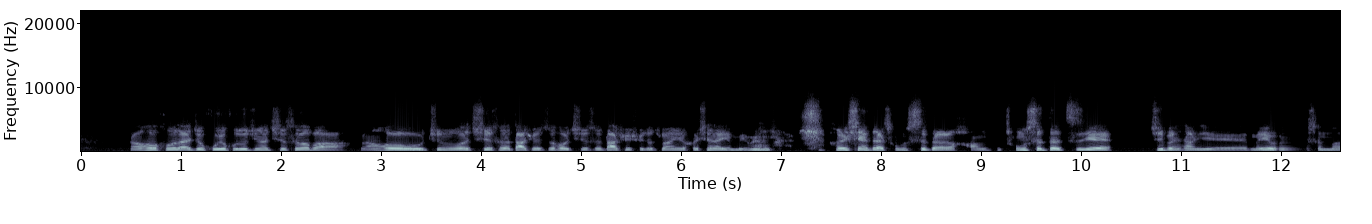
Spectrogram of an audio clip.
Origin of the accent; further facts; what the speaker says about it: Sichuan, China; also born or lived in Chongqing; 我是四川人，结果我考到了重庆，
